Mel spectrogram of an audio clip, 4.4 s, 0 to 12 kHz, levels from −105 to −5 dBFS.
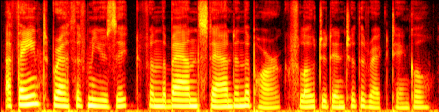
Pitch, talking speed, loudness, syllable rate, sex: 180 Hz, 220 wpm, -20 LUFS, 4.9 syllables/s, female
